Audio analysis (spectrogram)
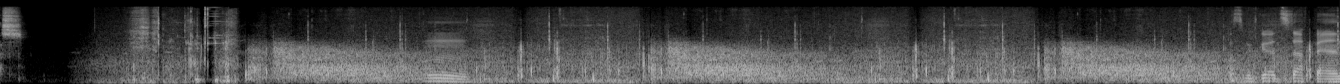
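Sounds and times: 
dense rumbling background: 0:00.8 - 0:13.3
Civil War era cannon blasts echoing: 0:02.4 - 0:13.3
short hum from someone: 0:04.2 - 0:04.8
speech: 0:04.3 - 0:04.9, 0:12.6 - 0:13.3.

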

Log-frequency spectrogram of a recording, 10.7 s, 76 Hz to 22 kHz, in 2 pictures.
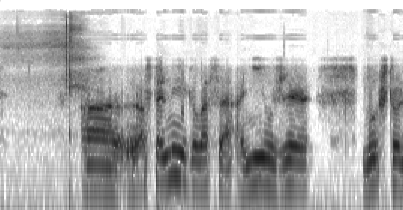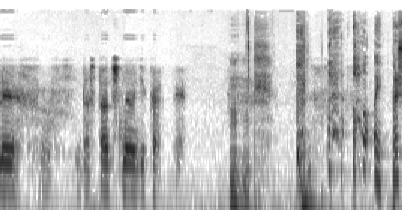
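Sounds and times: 
speech: 0:01.1 - 0:07.9, 0:10.2 - 0:10.7
woman coughing after choking: 0:09.3 - 0:10.4.

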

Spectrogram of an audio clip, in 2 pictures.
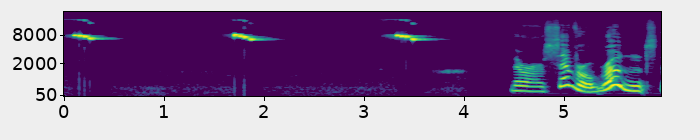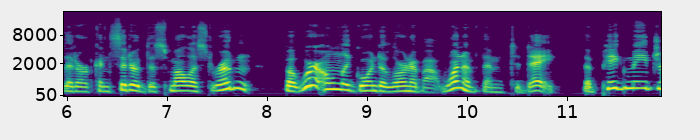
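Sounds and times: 
pale-billed flowerpecker calling: 0:00.0 - 0:00.6, 0:01.6 - 0:02.2, 0:03.1 - 0:04.0
speech: 0:04.5 - 0:11.9.

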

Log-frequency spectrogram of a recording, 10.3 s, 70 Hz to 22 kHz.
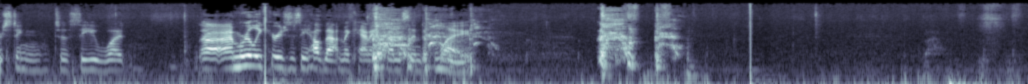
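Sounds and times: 
speech: 0:00.0 - 0:05.0
person coughing: 0:03.7 - 0:05.0, 0:06.0 - 0:07.0.

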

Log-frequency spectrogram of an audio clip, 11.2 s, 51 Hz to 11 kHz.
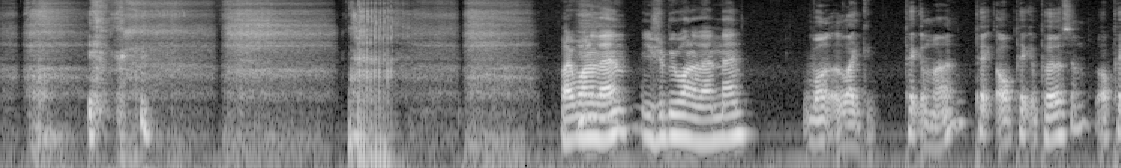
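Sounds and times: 
man imitating heavy wheezing breathing of an overweight person: 0:00.0 - 0:05.4
speech: 0:05.6 - 0:11.2.

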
